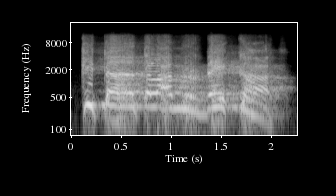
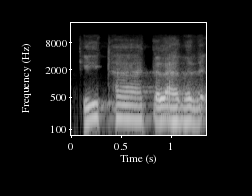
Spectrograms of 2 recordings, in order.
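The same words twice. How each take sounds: First: Rousing orator's shout, high and slow; loud, high, drawn-out speech-making; Bung Karno. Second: Unrousing, restrained delivery; ordinary speech-making. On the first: Retold or imitated. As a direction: proclaim it to a huge crowd. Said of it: "Orang yang Bung Karno dengan orang". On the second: Shown as a demonstration. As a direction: read the proclamation with no oratory. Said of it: "pidatonya biasa-biasa saja beda".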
